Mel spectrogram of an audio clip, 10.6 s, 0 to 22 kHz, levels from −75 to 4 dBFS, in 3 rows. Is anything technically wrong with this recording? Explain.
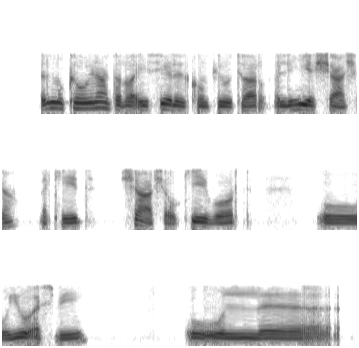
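Yes. Throughout the speech, the sound is muffled and hoarse, with smeared consonants and nothing above 3.8 kHz. This is heavy G.723.1 codec damage: 30 ms frames and a slowly updated voice model, at a rate that points to roughly 6 kbit/s.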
